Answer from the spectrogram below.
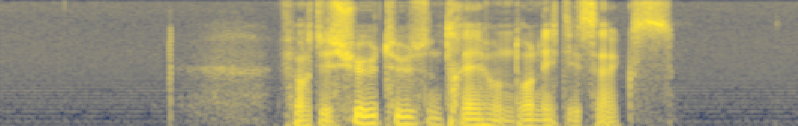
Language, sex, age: Norwegian, male, 40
